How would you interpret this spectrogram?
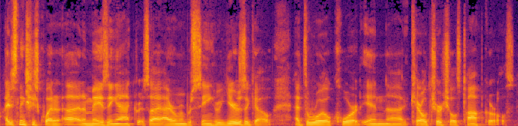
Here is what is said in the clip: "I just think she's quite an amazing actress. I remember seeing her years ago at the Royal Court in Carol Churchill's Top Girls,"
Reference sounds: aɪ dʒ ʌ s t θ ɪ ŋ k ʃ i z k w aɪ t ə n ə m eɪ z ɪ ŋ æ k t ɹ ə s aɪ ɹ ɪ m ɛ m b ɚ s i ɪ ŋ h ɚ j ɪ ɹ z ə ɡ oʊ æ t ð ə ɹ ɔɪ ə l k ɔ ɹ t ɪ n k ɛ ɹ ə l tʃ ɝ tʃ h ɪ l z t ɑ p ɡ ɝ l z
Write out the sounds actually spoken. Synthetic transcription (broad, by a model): aɪ dʒ ʌ s t θ ɪ ŋ k ʃ i z k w aɪ t ə n ə m eɪ z ɪ ŋ æ k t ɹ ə s aɪ ɹ ɪ m ɛ m b ɚ s i ɪ ŋ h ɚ j ɪ ɹ z ə ɡ oʊ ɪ t ð ə ɹ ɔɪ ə l k ɔ ɹ t ɪ n k ɛ ɹ l tʃ ɝ tʃ h ɪ l z t ɑ p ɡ ɝ l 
